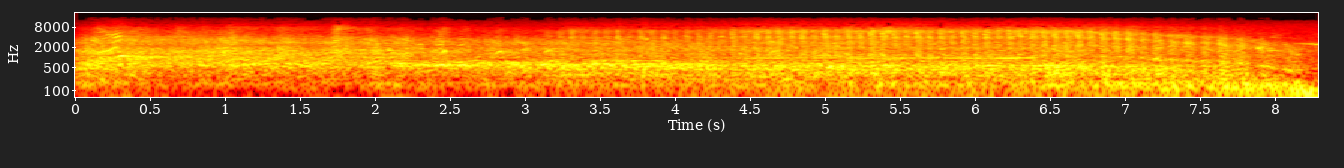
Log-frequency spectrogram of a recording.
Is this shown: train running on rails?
yes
